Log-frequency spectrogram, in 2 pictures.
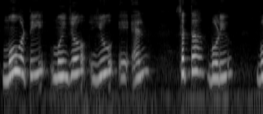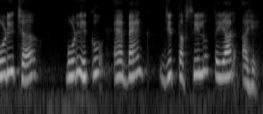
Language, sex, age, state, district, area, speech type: Sindhi, male, 30-45, Uttar Pradesh, Lucknow, rural, read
